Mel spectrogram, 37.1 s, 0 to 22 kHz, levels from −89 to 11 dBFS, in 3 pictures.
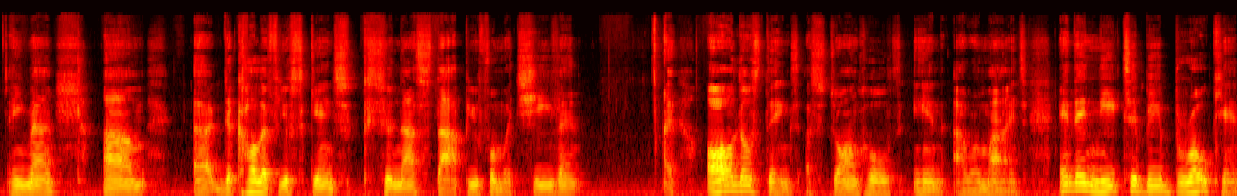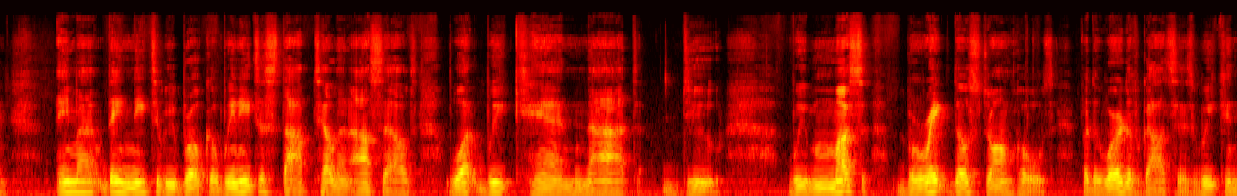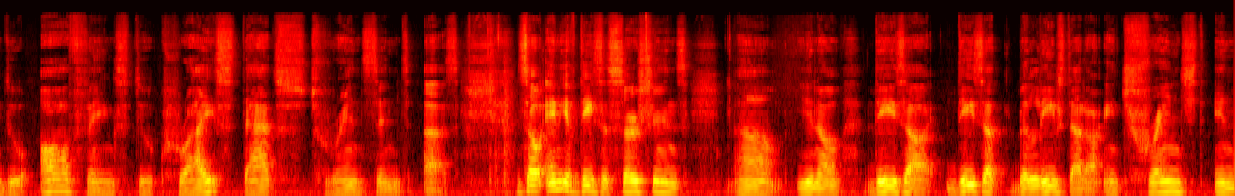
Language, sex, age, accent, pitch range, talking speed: English, male, 50-69, American, 90-115 Hz, 135 wpm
